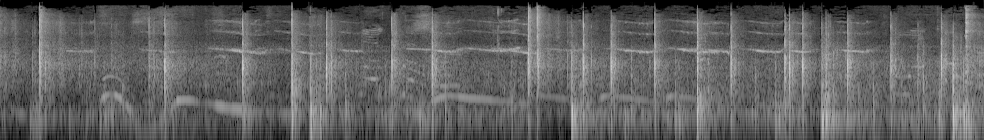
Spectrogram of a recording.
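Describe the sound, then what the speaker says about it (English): Neighborhood fireworks going off in a rapid series of sharp bangs and crackling pops, with some whistling rockets climbing between bursts, mixed with distant voices and occasional cheering. "You could set off some serious fireworks in your neighborhood."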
